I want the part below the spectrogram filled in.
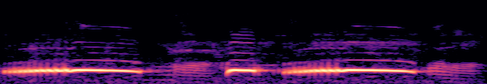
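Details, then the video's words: A captive dove gives two long, low, steady coos of about a second each, with a brief clipped note between them, in a quiet room; the lively calling is meant to prompt birds that are slow to call. "Burung puter gacor"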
